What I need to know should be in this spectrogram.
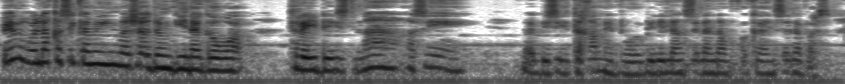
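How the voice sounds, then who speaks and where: A woman's voice: mid-range voice, fast, breathy edge, faint music behind. A Filipina woman, a domestic worker, venting about a coworker in a casual, exasperated vlog rant. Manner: exasperated, complaining, animated retelling.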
